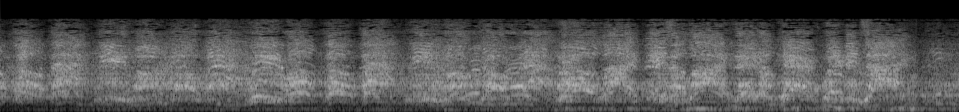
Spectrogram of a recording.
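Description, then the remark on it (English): A large crowd of women protesters, marching to Joe Biden's front gate in Washington, D.C. to demand that the federal government legalize abortion, shouts and chants together in a loud, continuous roar of many overlapping voices, rising and falling in waves without a break for the whole stretch. “And across the nation, a crowd of women who marched to Joe Biden's front gate on Saturday found themselves dismissed as out of step by the president's top spokeswoman while battling unpredictable D.C.”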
